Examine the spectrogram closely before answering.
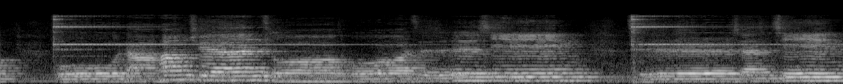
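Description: A man chanting Buddhist verses in Mandarin to a slow melody, holding long notes, with two short breaths: one about half a second in and one about six seconds in. A thin, steady high tone sounds with the start of each phrase.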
